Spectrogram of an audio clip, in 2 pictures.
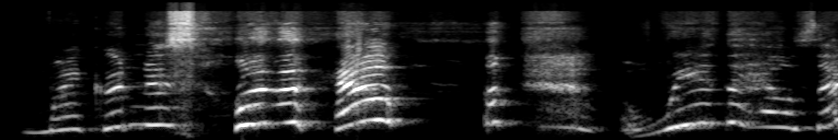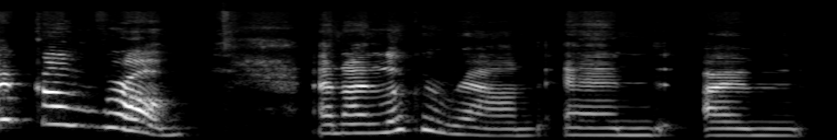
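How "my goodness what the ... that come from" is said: high, laughing mock shock; loud burst of amused bewilderment; startled disbelief. Woman recounting a voice heard in her head, startled disbelief.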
